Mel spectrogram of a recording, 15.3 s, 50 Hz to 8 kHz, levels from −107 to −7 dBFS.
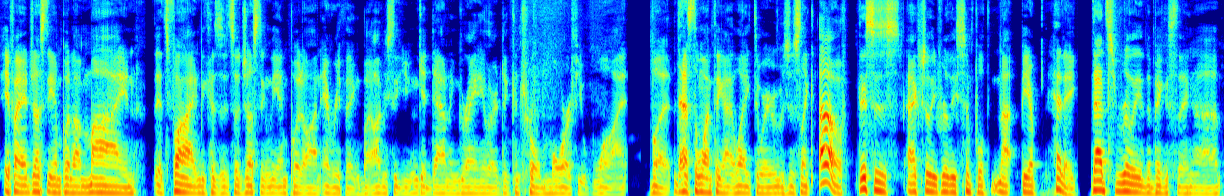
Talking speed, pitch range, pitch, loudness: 230 wpm, 95-115 Hz, 105 Hz, -31 LUFS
